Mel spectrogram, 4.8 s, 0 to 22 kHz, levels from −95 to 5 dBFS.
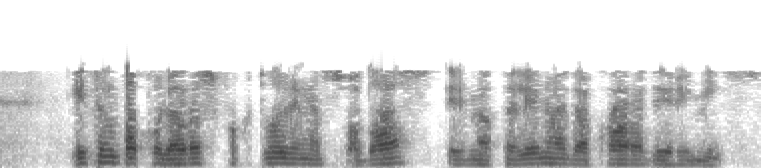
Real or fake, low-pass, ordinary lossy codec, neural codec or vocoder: fake; 7.2 kHz; AAC, 16 kbps; codec, 16 kHz, 2 kbps, FreqCodec, smaller model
